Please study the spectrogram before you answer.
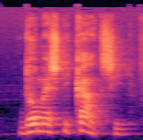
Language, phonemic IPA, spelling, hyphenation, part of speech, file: Dutch, /ˌdoː.mɛs.tiˈkaː.(t)si/, domesticatie, do‧mes‧ti‧ca‧tie, noun, Nl-domesticatie.ogg
- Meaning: domestication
